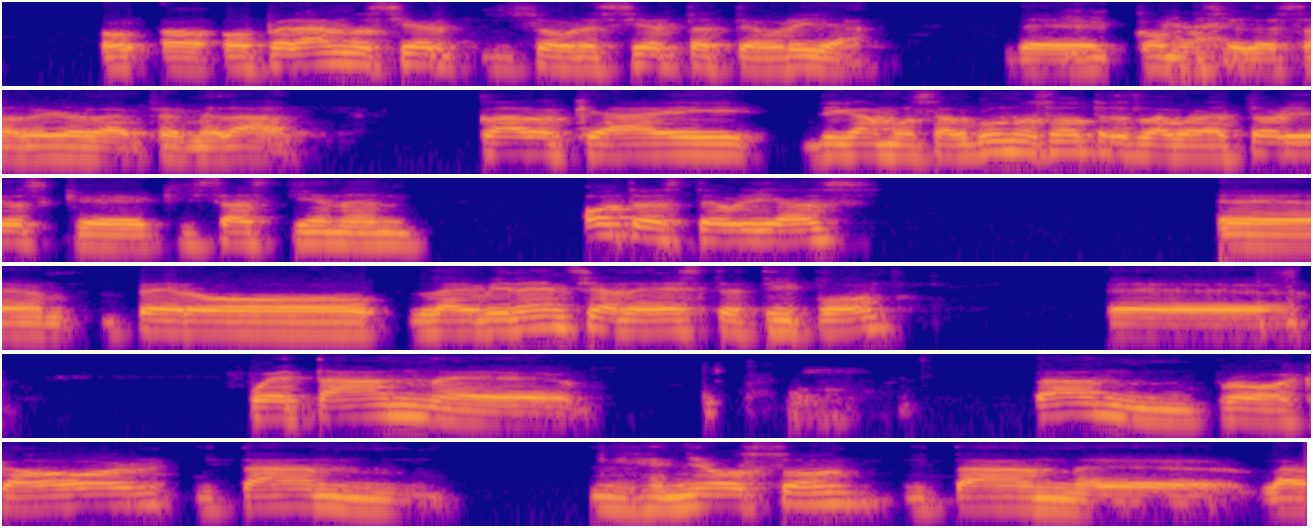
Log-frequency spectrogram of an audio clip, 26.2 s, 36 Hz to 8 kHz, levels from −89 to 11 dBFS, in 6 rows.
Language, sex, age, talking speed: English, male, 30-49, 100 wpm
